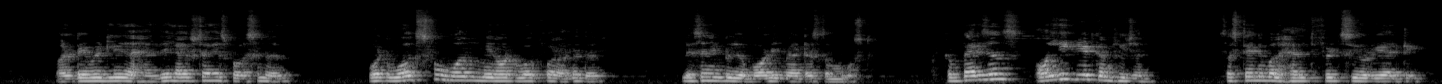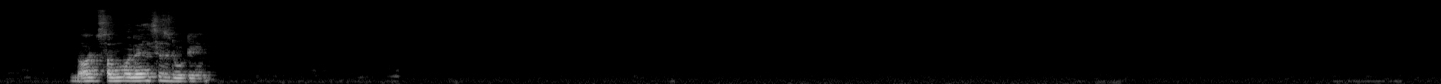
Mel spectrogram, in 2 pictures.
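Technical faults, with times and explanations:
Nothing in this speech stood out on listening as a technical problem.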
